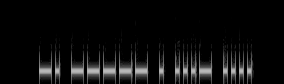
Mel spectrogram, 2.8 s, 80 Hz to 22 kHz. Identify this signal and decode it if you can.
Morse code, heard as a keyed tone, about 30 wpm, 700 Hz. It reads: N0EVH
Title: NA SOTA Chaser Callsigns 30wpm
